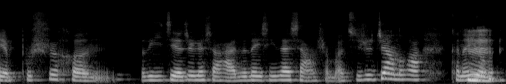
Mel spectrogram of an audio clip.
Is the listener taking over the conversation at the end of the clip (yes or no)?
no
